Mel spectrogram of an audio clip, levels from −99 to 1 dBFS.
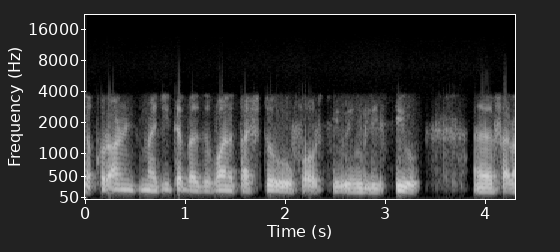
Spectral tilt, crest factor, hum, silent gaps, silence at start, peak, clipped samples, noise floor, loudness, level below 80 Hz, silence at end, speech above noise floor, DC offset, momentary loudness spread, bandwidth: -9.5 dB/octave; 16 dB; none; none; 0 s; -8 dBFS; under 0.1%; -47 dBFS; -24 LUFS; -78 dBFS; 0 s; 24 dB; under 0.1%; 5 LU; 4.3 kHz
